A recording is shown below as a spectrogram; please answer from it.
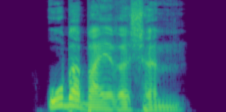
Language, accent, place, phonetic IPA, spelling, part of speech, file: German, Germany, Berlin, [ˈoːbɐˌbaɪ̯ʁɪʃm̩], oberbayerischem, adjective, De-oberbayerischem.ogg
- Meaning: strong dative masculine/neuter singular of oberbayerisch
